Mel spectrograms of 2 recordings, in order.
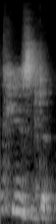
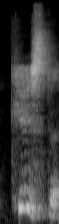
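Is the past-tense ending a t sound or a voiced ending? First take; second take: voiced; t sound. First: The ending is a voiced d or id sound. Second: The ending is a voiceless t sound. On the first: The speaker calls it wrong. "So we don't say kissed" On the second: The speaker calls it right. "So you can pronounce them as T"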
